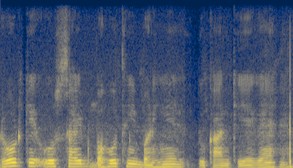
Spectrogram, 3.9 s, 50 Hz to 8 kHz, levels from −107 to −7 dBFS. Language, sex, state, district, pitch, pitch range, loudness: Hindi, male, Bihar, Kaimur, 120 Hz, 100-140 Hz, -21 LUFS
